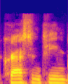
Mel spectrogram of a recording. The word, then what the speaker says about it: Krasenstein: And these guys, and, you know, the to a lesser extent, like the Krasenstein brothers, you know, am I pronouncing their names correctly? – Krasenstein. Yeah.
